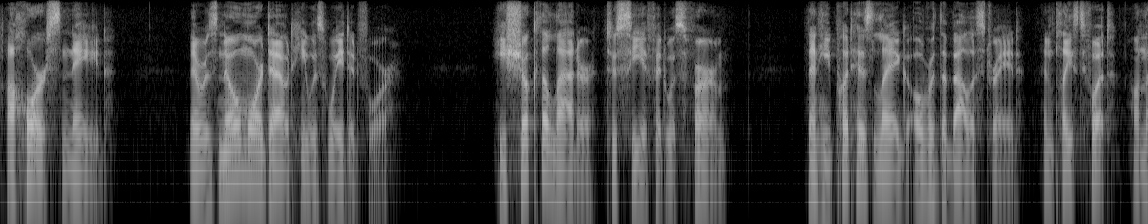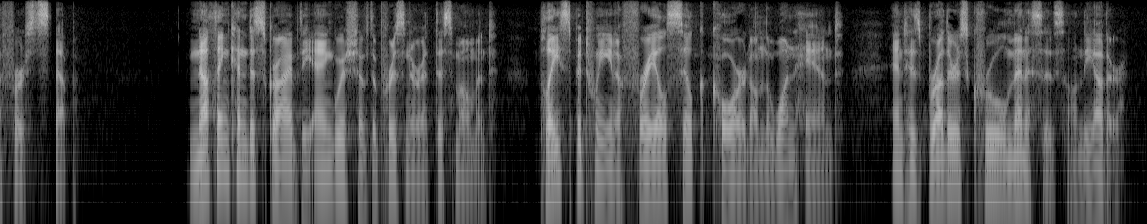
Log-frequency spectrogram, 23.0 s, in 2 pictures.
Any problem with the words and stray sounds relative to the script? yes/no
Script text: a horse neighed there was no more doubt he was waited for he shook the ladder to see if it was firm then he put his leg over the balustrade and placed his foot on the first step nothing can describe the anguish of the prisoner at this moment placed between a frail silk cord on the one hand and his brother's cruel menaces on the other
yes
